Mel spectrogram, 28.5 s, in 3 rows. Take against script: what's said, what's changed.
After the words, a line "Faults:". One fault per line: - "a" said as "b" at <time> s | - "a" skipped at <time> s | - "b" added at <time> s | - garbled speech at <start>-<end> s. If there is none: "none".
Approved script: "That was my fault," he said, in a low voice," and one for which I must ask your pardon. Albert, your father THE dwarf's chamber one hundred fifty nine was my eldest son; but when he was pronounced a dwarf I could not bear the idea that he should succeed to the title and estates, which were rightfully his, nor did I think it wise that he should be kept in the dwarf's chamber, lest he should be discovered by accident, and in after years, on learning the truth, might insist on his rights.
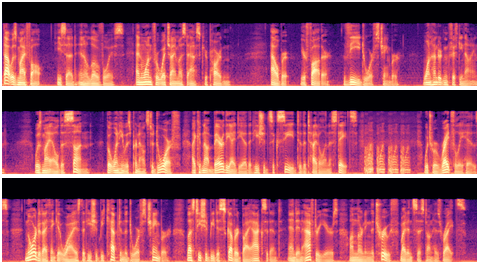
"That was my fault," he said, in a low voice," and one for which I must ask your pardon. Albert, your father THE dwarf's chamber one hundred fifty nine was my eldest son; but when he was pronounced a dwarf I could not bear the idea that he should succeed to the title and estates, which were rightfully his, nor did I think it wise that he should be kept in the dwarf's chamber, lest he should be discovered by accident, and in after years, on learning the truth, might insist on his rights.
Faults:
none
